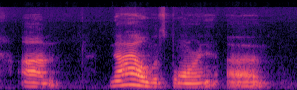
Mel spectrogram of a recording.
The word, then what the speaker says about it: Nyle: Was it Nile? My bad. I might be saying it wrong. It might be Nyall. Um, yeah. No, it is Nyall because I'm thinking of Kyle. Yeah, Ron Kyle, sorry guys, it's his name is Nile DeMarco.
